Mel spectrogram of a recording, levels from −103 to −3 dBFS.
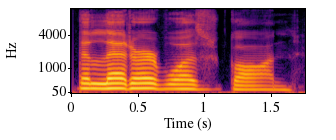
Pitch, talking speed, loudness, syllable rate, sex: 175 Hz, 135 wpm, -15 LUFS, 3.1 syllables/s, female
